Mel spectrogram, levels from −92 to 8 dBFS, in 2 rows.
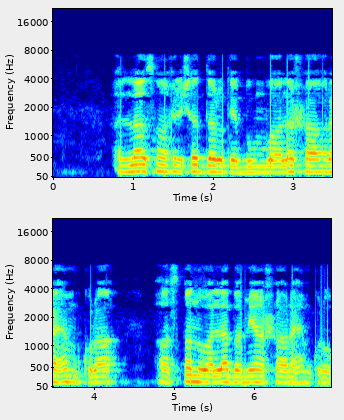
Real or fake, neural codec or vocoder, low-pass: real; none; 7.2 kHz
